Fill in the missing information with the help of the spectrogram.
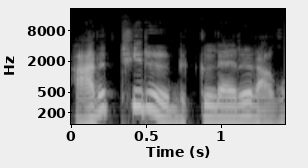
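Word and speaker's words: Arthur Leclerc: 르클레르 선수의 친동생인아서 르클레르 이게 영어로 이름했으면 어터인데 이걸 약간 프랑스 식으로 읽나 그래 가지고 실제 발음은 약간 아르티르끌레르라고 합니다.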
